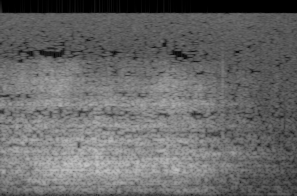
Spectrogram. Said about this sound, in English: Oh, hey, listen, Chuck. Listen to that. Shark throttled his engines. We're going down to land.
